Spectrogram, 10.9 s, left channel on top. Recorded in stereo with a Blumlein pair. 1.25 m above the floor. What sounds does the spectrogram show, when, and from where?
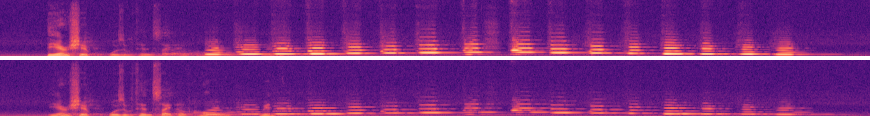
0.6 s a man speaking: 45° left, 0.8 m; by 3.6 s 45° right, 4 m
2.6 s a flute: 35° left, 1.0 m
